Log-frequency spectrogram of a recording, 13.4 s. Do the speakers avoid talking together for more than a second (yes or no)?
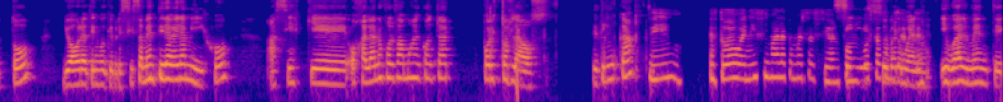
no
